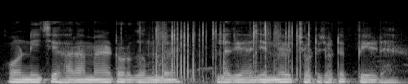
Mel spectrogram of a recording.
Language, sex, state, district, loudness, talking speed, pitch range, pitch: Hindi, male, Uttar Pradesh, Saharanpur, -19 LUFS, 190 wpm, 105-110 Hz, 110 Hz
